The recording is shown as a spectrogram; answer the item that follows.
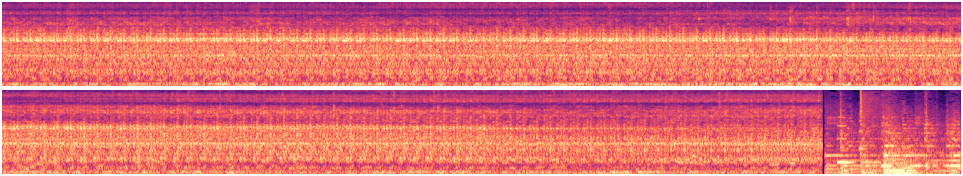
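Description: A steady engine-like mechanical running noise at an even level, cutting in and out abruptly.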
